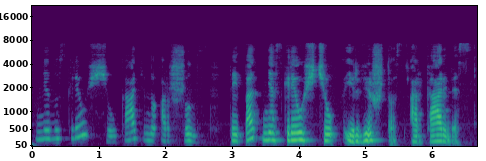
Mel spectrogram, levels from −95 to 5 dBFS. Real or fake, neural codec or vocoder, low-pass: real; none; 7.2 kHz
